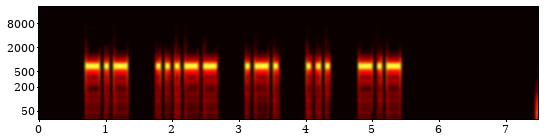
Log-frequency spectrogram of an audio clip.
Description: Morse code, heard as a keyed tone, about 17 wpm, spaced as for 12 wpm, 700 Hz. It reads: K3RSK
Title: USA Call Signs - 5 Characters - 2x Character Spacing - 17wpm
